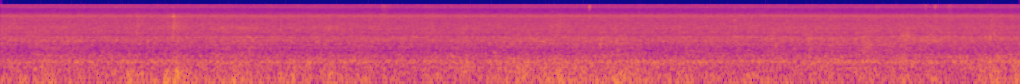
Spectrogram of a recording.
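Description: Andaman Express passenger train running, heard from on board: a steady rumble of coach wheels on the track with an even level throughout.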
